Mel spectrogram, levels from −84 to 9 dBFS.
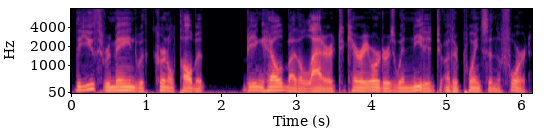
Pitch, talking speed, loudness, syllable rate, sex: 105 Hz, 215 wpm, -16 LUFS, 5.8 syllables/s, male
